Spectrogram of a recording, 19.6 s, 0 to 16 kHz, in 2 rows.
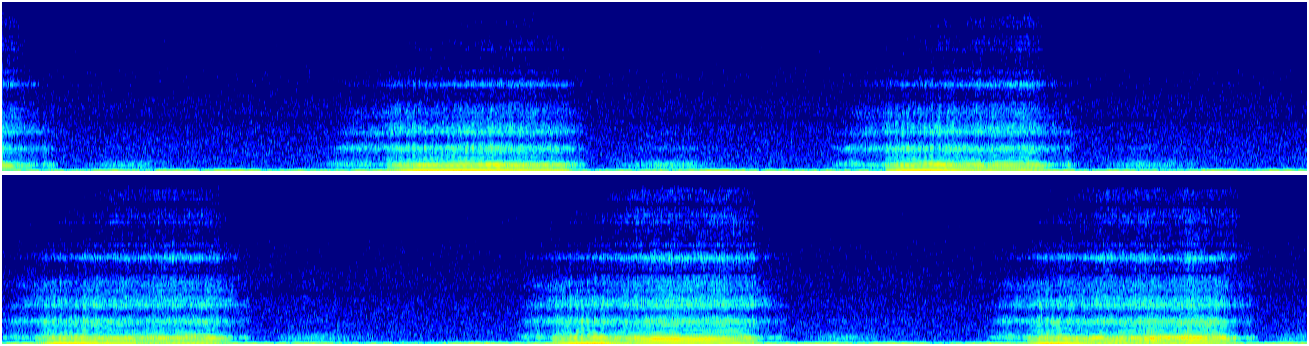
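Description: Loud, rattling snores with each breath in, about 16 a minute, separated by quieter breathing over a steady low room hum.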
